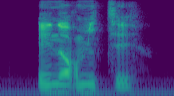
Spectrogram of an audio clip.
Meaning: enormity
- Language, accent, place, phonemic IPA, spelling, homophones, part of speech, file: French, France, Lyon, /e.nɔʁ.mi.te/, énormité, énormités, noun, LL-Q150 (fra)-énormité.wav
